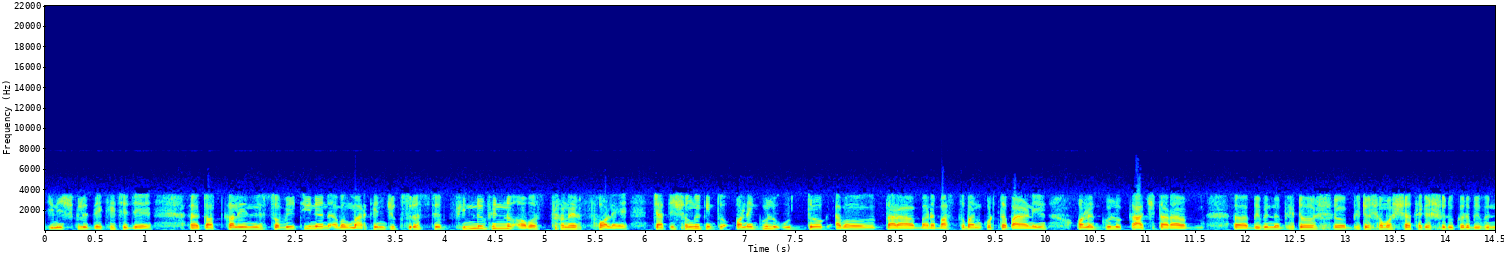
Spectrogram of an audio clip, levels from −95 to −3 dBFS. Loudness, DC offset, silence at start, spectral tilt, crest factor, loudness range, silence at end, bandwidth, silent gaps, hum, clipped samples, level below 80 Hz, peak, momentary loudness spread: -31 LUFS; under 0.1%; 0.05 s; -9 dB/octave; 20 dB; 1 LU; 0 s; 4.8 kHz; none; none; under 0.1%; -74 dBFS; -12 dBFS; 5 LU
